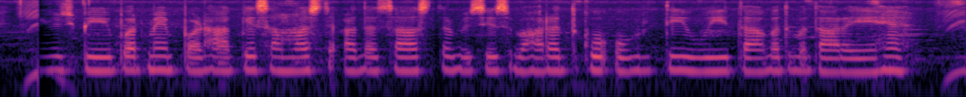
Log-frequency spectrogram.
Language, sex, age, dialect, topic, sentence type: Hindi, male, 36-40, Kanauji Braj Bhasha, banking, statement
